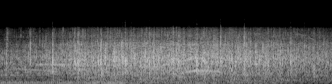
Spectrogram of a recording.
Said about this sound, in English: More applause.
